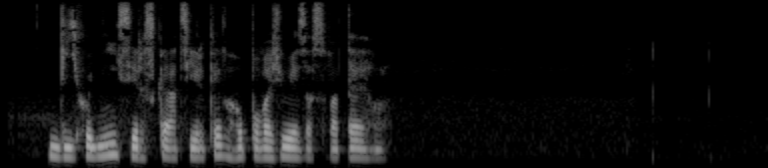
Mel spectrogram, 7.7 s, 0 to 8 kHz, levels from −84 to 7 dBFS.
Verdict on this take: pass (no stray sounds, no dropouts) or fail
pass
